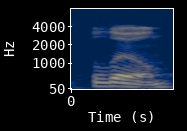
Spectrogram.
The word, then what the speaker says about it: Blum: Apparently it's not Blum, it's Bloom. For my entire life, and for our entire life, we've been pronouncing it Bloom, because it fucking looks like Bloom on, like, the TV.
